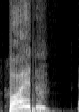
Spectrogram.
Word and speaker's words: Bøjden: Søren er 53 år og fra Bøjden. Er det rigtigt udtalt? Nær Forborg? – Ja, det er rigtigt.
